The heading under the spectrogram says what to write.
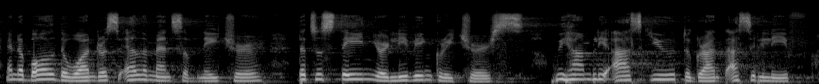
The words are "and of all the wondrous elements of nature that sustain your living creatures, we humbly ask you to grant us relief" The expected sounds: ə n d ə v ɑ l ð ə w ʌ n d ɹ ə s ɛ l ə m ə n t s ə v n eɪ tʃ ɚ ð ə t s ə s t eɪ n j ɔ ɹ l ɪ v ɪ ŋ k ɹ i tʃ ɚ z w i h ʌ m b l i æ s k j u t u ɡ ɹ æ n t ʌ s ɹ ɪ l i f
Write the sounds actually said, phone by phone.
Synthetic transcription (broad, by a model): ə n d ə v ɑ l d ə w ʌ n d ɹ ə s ɛ l ə m ə n t s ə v n eɪ tʃ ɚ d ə t s ə s t eɪ n j ɔ ɹ l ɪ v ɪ ŋ k ɹ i tʃ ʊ s w i h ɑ m b l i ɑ s k j u t u ɡ ɹ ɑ n t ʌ s ɹ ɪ l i f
